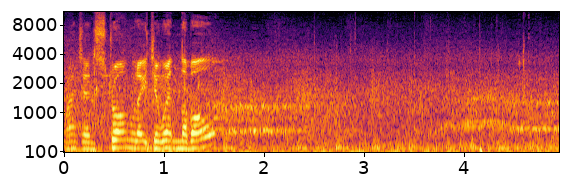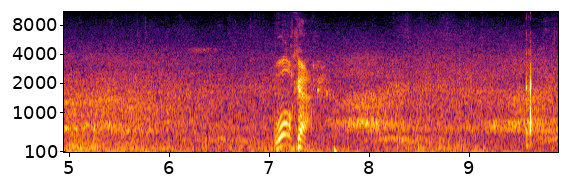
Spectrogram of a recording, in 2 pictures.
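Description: A large stadium crowd murmurs and cheers steadily.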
